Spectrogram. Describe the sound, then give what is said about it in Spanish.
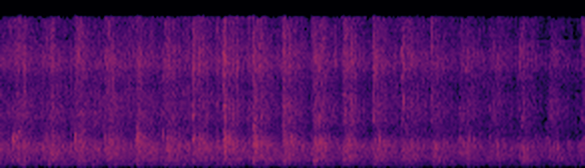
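A crowd claps steadily and loudly throughout, a dense wash of many hands applauding together for the Lord, with a faint murmur of voices beneath. “Dale fuerte ese aplauso al Señor.”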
